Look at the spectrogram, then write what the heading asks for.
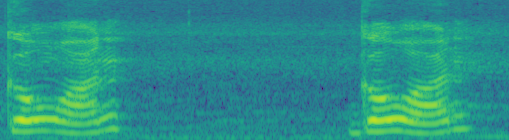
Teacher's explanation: Saat kita mengucapkan kata go on, terdapat penambahan suara w.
